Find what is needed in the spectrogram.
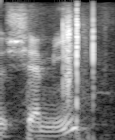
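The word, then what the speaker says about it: Chemie: physics pretty easy yeah shemi this one's a little it's hard to remember but when you see it you're like oh i know that's chemistry um so chemi is how it's pronounced and we have kunst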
